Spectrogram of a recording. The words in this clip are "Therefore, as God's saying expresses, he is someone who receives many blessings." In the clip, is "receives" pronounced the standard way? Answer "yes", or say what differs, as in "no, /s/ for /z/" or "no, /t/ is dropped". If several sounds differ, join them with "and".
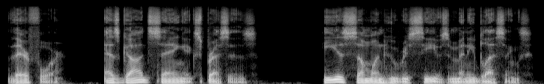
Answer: yes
